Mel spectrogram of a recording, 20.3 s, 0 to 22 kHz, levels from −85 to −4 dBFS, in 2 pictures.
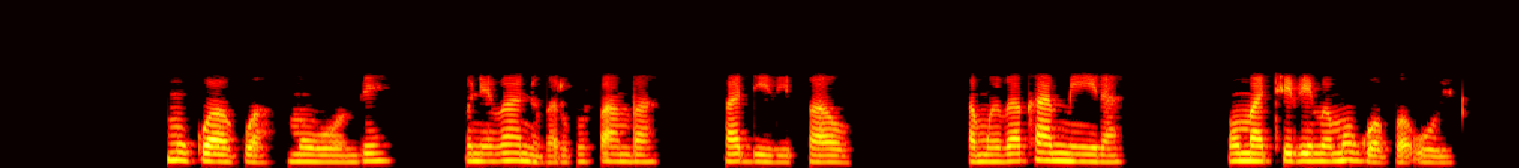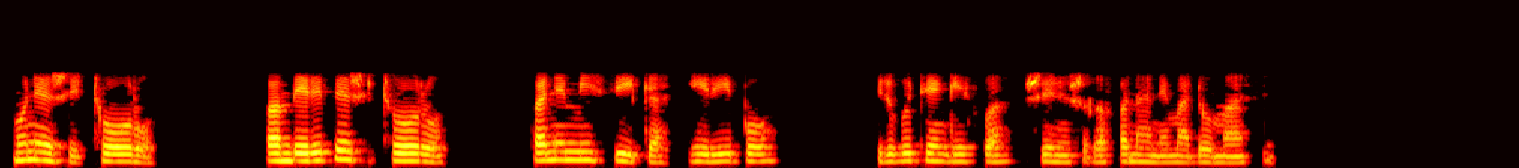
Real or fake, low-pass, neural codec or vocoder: real; 3.6 kHz; none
